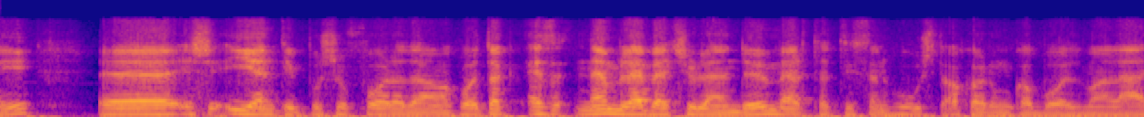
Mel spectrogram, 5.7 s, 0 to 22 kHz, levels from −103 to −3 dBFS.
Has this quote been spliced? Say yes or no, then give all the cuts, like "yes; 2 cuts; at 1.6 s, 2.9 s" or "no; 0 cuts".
no; 0 cuts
